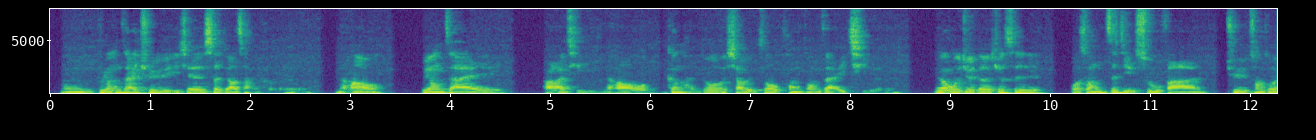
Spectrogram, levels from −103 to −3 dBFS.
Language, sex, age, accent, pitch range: Chinese, male, 20-39, native, 105-130 Hz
